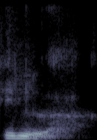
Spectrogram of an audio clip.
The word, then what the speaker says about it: Gila: forth The Gila River it's spelled j no g-i-l-a hila like that I guess it should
